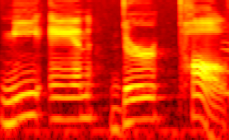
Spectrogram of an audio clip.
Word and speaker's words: Neanderthal: some cartoon chick said fun fact it's pronounced NE and der tall not many people knew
